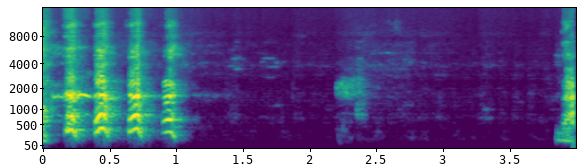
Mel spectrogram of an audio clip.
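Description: A man laughing: a quick run of about five short bursts lasting about a second.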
